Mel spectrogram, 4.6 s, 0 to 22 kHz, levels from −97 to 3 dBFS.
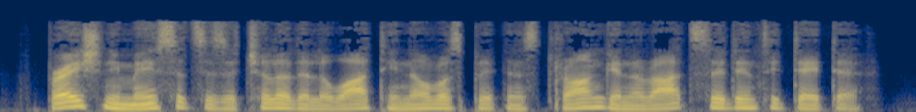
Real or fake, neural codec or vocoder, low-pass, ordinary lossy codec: fake; codec, 16 kHz in and 24 kHz out, 0.4 kbps, LongCat-Audio-Codec, two codebook decoder; 10.8 kHz; MP3, 48 kbps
